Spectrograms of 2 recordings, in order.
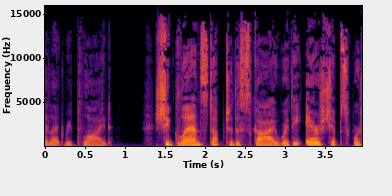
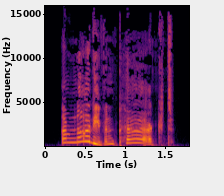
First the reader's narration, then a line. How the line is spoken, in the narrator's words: Rarity whimpered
